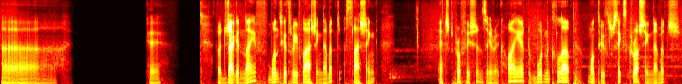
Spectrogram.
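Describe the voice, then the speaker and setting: A man's voice: low voice, lively intonation, takes it slowly, creaky, long pauses, no echo, studio quality. A man giving casual game commentary, thinking aloud and reading bits of game text out as he plays. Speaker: game streamer doing a playthrough.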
